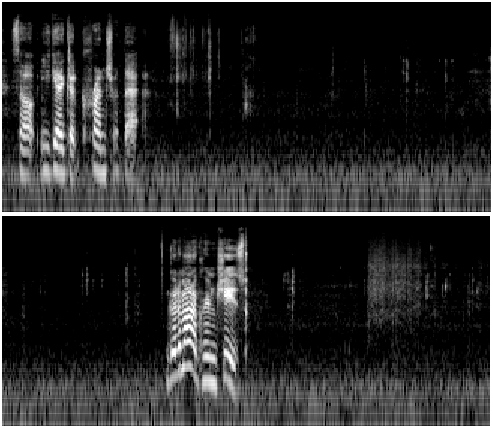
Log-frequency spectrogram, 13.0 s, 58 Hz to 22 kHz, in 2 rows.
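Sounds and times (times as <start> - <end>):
steady low hum: 0.0 - 13.0
chewing and bite clicks: 2.2 - 3.6, 4.4 - 8.5, 10.2 - 10.6, 11.4 - 13.0.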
